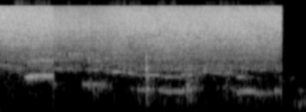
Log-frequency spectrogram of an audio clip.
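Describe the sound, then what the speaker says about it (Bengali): Potatoes fry in a pan with turmeric for a pointed gourd and potato vegetable dish, giving a loud, even sizzle that runs unbroken, then cuts off abruptly near the end. "আলুগুলোও ভেজে নেব"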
